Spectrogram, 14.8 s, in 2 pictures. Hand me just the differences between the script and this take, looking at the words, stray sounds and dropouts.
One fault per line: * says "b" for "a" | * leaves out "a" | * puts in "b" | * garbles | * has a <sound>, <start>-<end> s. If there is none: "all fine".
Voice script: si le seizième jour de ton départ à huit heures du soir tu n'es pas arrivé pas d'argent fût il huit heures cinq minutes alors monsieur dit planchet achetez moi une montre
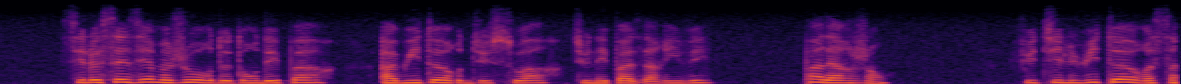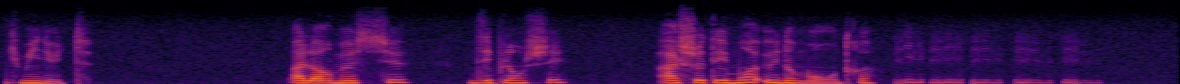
* has a dropout, 7.4-7.4 s
* has a laugh, 13.0-14.3 s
